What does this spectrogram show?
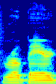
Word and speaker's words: Robert: but yeah I'll talk about lob uh Luis Rober Jr um although I will always say Luis Robert normally but I'd say Rober just so it's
